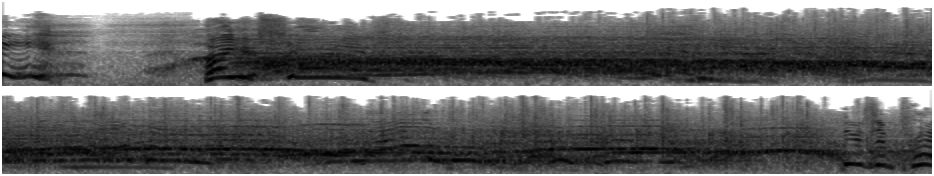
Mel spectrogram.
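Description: A group of people cheer and shout with joy.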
